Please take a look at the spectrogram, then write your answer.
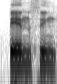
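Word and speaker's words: तेनज़िंग: है उसका नाम था तेनजिंग ठीक है वैसे तीन सिंह होता है वो क्योंकि नेपाली लोग जो है इस प्रकार से उच्चारण करते हैं तो तेनजिंग हो गया धीरे-धीरे वास्तव में यह टेंसिंग था ठीक है तो ये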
